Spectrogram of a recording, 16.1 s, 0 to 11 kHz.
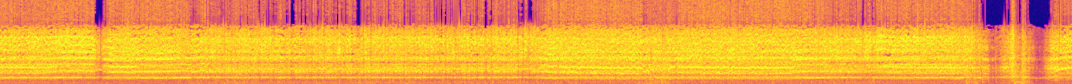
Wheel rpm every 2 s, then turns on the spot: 220, 230, 230, 230, 220, 210, 220, 100.
none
